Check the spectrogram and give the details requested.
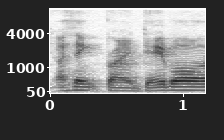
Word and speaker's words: Daboll: I think Brian Daboll is how you say his last name.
